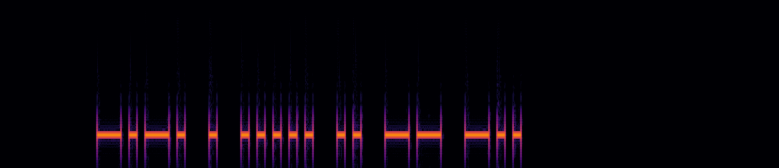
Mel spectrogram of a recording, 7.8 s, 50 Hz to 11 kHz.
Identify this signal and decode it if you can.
Morse code, heard as a keyed tone, about 15 wpm, 700 Hz. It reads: CE5IMD
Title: DXCC-100 Call Signs - 6 Characters - Repeated 2x - 15wpm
